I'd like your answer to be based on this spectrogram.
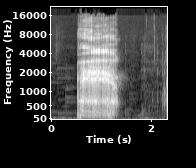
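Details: One loud, long, rumbling burp lasting nearly a second, then quiet room sound, from a female Twitch streamer during a stream; burping.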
